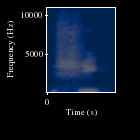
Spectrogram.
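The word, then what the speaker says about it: shi: The S produces a sh sound, the I produces an E sound, and when combined together, sh and E becomes she. The H in she is naturally produced when pronouncing that character.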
